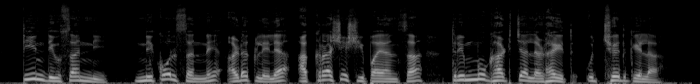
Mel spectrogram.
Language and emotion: Marathi, neutral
